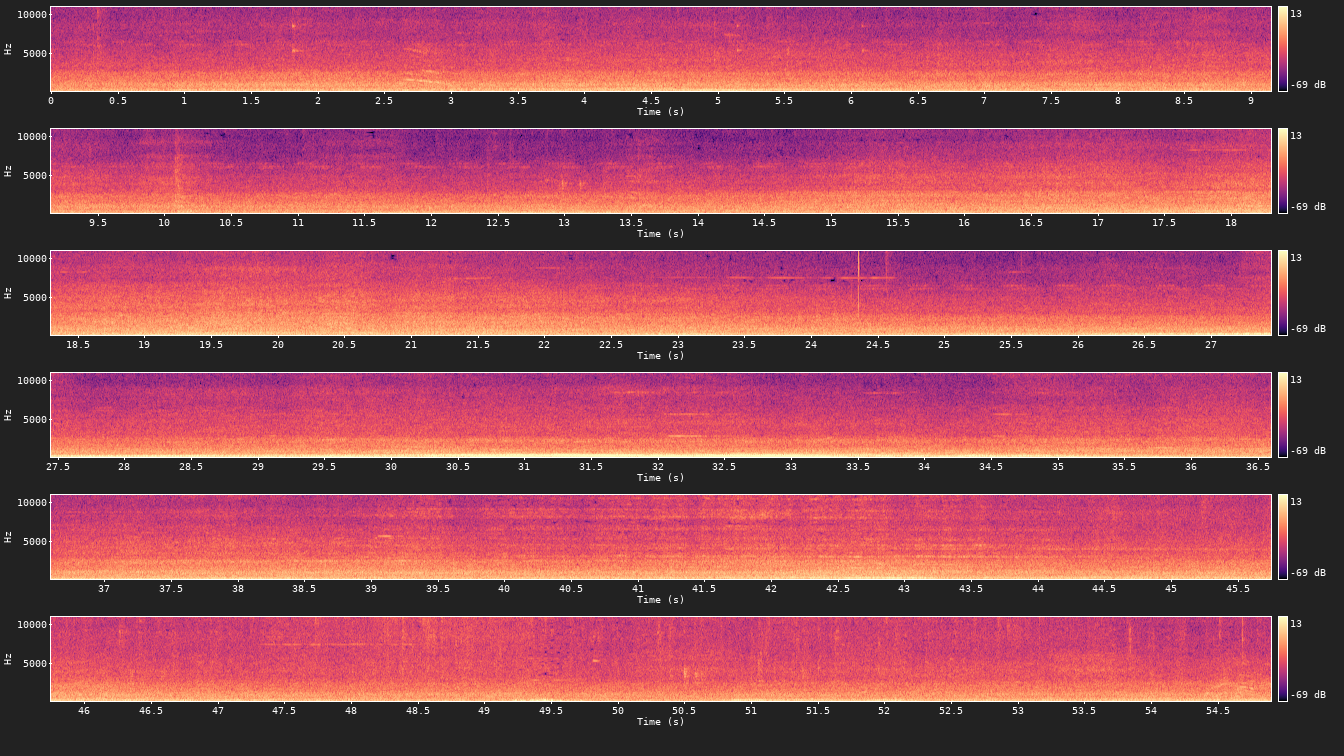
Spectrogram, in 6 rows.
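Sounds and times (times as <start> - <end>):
road traffic: 0.0 - 54.9
large vehicle engine passing: 26.1 - 47.8.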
